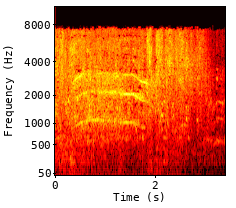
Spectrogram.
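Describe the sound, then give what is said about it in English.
A loud, shrill high-pitched scream, sustained with wavering, rising and falling pitch for about two seconds before trailing off into a ragged, fading tail, from a man disguised in a woman's housecoat as it is ripped at a store's frozen foods freezer. “That high-pitched scream didn't fool me, for underneath the dress was Baby Giles Grosbeck, notorious food heister.”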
